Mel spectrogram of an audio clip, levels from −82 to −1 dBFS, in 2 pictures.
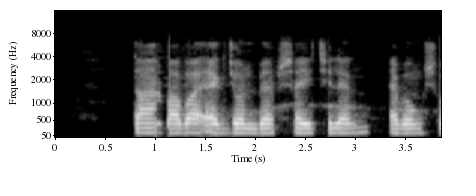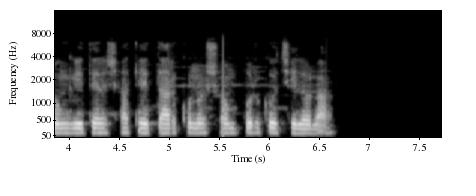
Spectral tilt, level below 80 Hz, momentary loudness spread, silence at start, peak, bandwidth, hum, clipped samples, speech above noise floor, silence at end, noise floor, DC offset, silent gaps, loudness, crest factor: -7 dB/octave; -56 dBFS; 7 LU; 0.8 s; 0 dBFS; 7 kHz; none; under 0.1%; over 74 dB; 1.1 s; under -90 dBFS; under 0.1%; none; -17 LUFS; 16 dB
